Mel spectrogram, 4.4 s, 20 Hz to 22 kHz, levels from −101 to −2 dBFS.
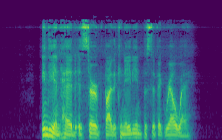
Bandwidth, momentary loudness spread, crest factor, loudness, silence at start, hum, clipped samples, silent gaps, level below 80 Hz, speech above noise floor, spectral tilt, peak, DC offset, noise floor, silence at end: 12.5 kHz; 8 LU; 16 dB; -17 LUFS; 0.85 s; none; under 0.1%; none; -52 dBFS; 66 dB; -4 dB/octave; -2 dBFS; under 0.1%; -83 dBFS; 0.65 s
